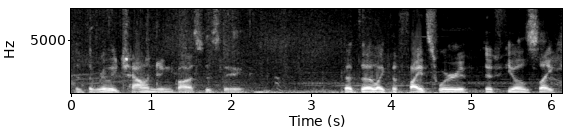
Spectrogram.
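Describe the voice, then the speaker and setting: Deep-voiced young man, halting gamer chat. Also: level tone, darkish tone, rough recording. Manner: halting, searching for words. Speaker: co-player. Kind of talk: casual gaming chat. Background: faint game music.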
